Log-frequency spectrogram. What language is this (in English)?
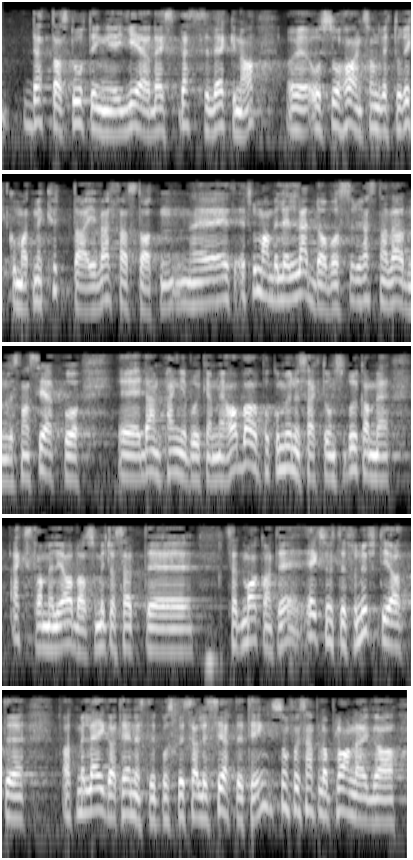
Norwegian Nynorsk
